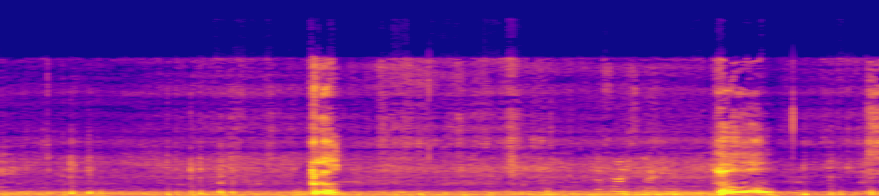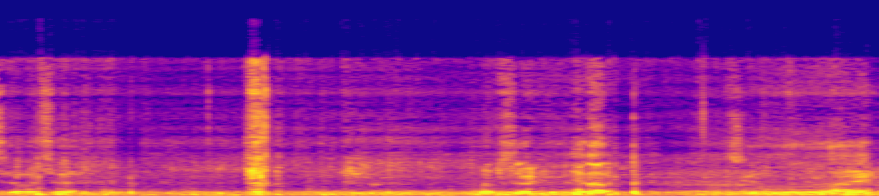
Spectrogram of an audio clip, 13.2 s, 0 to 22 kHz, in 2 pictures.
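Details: Adult with disabling intractable hiccups, recorded outdoors in 2020 shortly after a 32-hour episode: abrupt, sharp hiccups recurring every few seconds over road and engine noise.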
